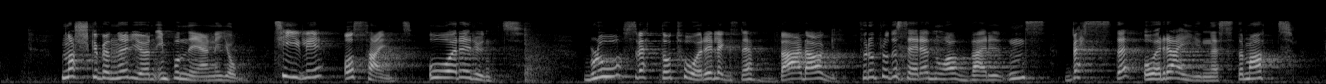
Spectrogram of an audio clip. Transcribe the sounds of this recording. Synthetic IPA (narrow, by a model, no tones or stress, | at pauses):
nɔʂkəbœnːəɾjøːɾɛnɪmpʊneːənəjɔbː | t̪ʰiːlɪɔsæɪnt̪oːɾəɾʉnt̪ | bluːsʋɛt̪ːəɔt̪ʰoːɾəlɛɡːəsneːʋæːɖɑːɡfɔɾɔpʰɾʊd̪ʉseːɾənuːəɑʋːæɾd̪n̩s | bɛst̪əɔɾæɪnəst̪əmɑːt̪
